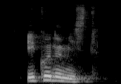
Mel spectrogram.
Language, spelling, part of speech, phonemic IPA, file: French, économiste, noun, /e.kɔ.nɔ.mist/, LL-Q150 (fra)-économiste.wav
- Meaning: economist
